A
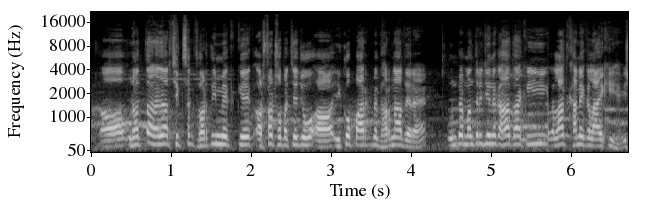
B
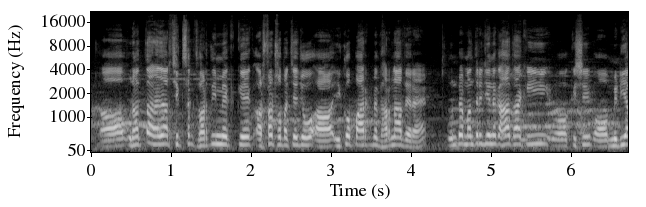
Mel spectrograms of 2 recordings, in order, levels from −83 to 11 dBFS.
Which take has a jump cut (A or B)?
A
